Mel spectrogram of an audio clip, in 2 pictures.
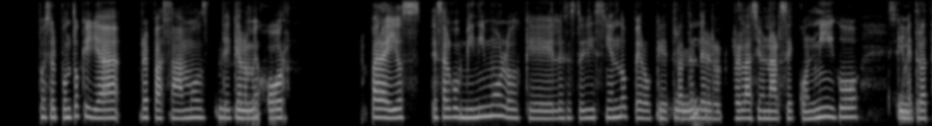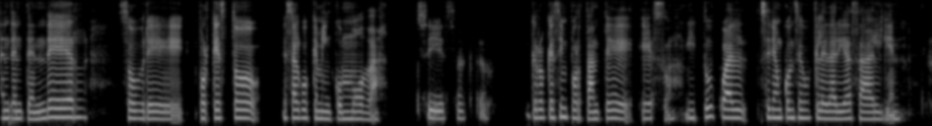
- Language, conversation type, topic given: Spanish, unstructured, ¿Crees que es importante comprender la perspectiva de la otra persona en un conflicto?
- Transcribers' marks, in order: tapping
